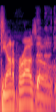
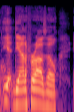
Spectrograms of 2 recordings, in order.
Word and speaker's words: Deonna Purrazzo: Deonna Purrazzo. – Deonna Purrazzo.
